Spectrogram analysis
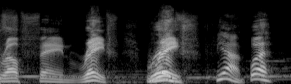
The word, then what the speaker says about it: Ralph: Isn't it Rafe? Ralph Fiennes. Rafe. Yeah. What? How do you pronounce the last name on this actor that was in Schindler's List?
